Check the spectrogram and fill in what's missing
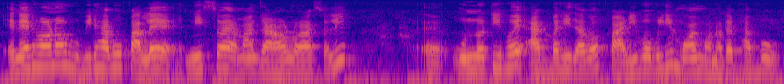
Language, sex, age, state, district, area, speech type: Assamese, female, 30-45, Assam, Dhemaji, rural, spontaneous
